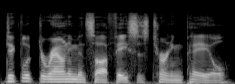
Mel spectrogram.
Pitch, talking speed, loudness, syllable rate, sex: 105 Hz, 230 wpm, -19 LUFS, 5.8 syllables/s, male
